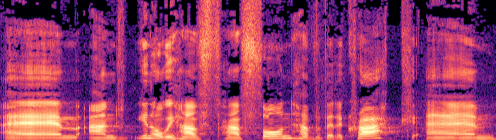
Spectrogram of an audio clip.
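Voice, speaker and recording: The speaker has a southeast Irish accent and fairly even intonation. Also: woman. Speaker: adult education coordinator. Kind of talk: interview.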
